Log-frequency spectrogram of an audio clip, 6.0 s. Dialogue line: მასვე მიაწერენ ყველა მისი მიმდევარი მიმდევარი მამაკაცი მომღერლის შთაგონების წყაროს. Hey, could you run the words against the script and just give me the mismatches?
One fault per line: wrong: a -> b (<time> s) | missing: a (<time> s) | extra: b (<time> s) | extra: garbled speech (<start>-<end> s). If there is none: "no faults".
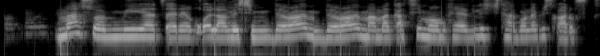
no faults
